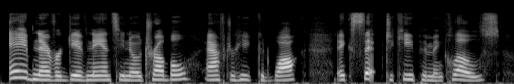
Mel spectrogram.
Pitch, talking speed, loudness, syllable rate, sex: 210 Hz, 185 wpm, -18 LUFS, 5.2 syllables/s, female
